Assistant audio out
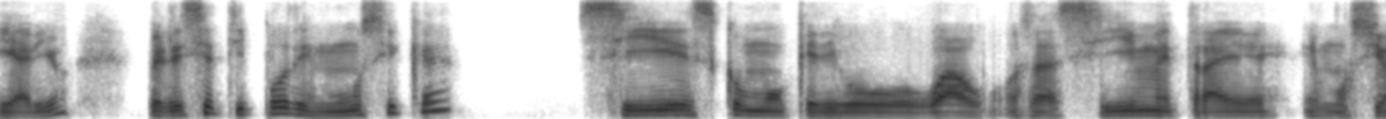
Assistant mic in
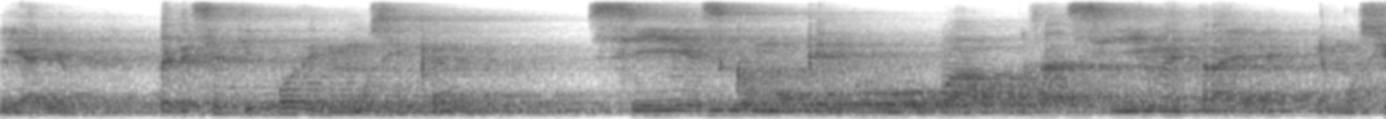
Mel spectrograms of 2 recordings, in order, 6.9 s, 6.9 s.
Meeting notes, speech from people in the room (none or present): none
